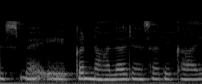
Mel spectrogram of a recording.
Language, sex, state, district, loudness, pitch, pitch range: Hindi, female, Bihar, Sitamarhi, -36 LUFS, 250 Hz, 235-260 Hz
